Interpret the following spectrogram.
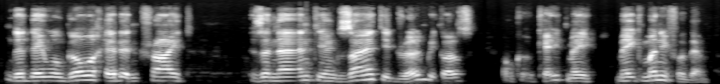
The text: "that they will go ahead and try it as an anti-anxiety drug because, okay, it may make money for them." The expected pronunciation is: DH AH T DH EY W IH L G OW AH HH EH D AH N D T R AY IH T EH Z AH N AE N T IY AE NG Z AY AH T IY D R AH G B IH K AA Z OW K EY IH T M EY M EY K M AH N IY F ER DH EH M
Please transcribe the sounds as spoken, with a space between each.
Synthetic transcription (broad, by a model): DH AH T DH EY W IH L G OW AH HH EH D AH N T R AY IH T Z AH N AE N T IY AE NG Z AY AH T IY D R AH G B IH K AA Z OW K EY IH T M EY M EY K M AH N IY F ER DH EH M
